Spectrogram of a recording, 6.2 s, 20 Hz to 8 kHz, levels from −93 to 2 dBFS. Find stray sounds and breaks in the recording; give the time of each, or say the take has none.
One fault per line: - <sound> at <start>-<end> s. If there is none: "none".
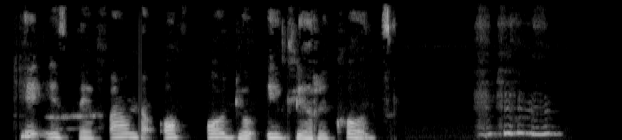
- laugh at 4.7-5.6 s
